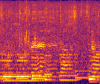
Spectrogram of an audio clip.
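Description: Background music of slow, sustained acoustic guitar notes changing in steps.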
